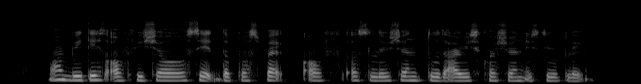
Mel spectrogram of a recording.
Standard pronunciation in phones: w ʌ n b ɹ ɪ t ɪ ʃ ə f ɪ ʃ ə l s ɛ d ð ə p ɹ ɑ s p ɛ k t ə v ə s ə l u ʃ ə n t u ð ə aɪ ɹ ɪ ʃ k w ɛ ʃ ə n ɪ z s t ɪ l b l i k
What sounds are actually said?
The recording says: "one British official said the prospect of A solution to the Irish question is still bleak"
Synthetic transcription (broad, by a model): w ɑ n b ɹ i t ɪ s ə f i ʃ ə l s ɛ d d ə p ɹ ɑ s p ɛ k t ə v ə s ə l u ʃ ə n t u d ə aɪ ɹ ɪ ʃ k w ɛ s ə n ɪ s t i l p l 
